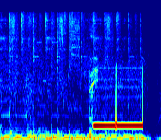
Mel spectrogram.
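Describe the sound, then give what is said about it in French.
A telephone tone sounds on an outgoing call to Namur: one loud, steady, mid-pitched tone holds for about a second, then cuts off abruptly. “Bon, allez, on y va, on appelle maintenant, c'est parti.”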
